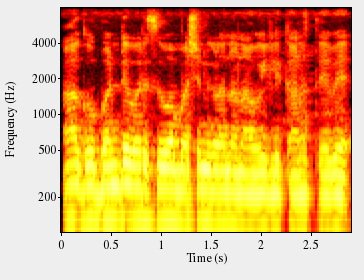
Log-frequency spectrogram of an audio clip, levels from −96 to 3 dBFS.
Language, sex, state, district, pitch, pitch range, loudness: Kannada, male, Karnataka, Koppal, 110 Hz, 105-120 Hz, -14 LUFS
